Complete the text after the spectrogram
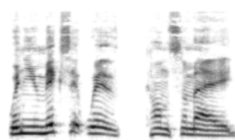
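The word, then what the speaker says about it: consommé: For our regular American listeners out there, it's consomme is how we pronounce it. Like, okay. Yeah. Consomme.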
